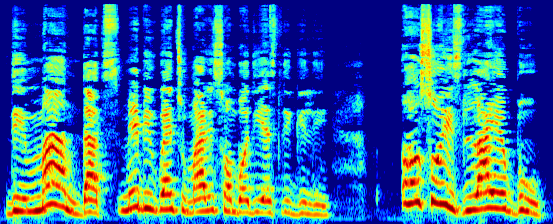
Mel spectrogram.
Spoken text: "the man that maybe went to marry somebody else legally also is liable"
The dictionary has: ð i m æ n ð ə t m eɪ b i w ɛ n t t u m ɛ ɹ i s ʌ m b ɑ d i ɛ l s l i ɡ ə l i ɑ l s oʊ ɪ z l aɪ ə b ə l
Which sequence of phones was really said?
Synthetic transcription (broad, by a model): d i m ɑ n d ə t m eɪ b i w ɛ n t t u m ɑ ɹ i s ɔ m b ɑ d i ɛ s l i ɡ ə l i ɑ l s oʊ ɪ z l aɪ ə b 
